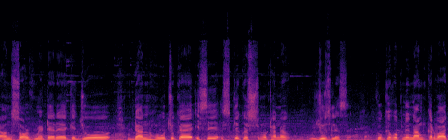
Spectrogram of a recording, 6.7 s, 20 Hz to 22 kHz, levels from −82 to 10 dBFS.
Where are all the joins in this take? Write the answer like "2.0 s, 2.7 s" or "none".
5.5 s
